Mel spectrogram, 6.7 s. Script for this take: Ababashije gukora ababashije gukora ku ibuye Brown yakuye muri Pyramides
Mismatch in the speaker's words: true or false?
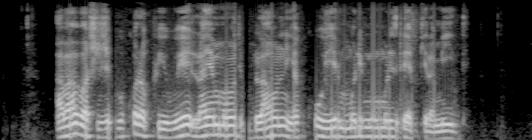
true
